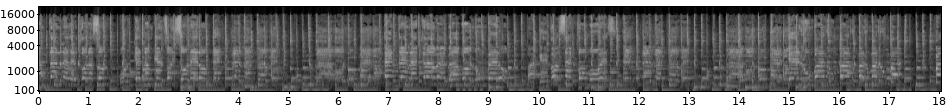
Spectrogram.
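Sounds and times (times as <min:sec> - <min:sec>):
salsa music: 0:00.0 - 0:18.0.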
